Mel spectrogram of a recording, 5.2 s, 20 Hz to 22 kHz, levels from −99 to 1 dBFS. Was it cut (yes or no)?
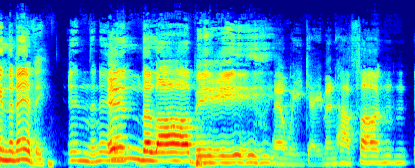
yes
